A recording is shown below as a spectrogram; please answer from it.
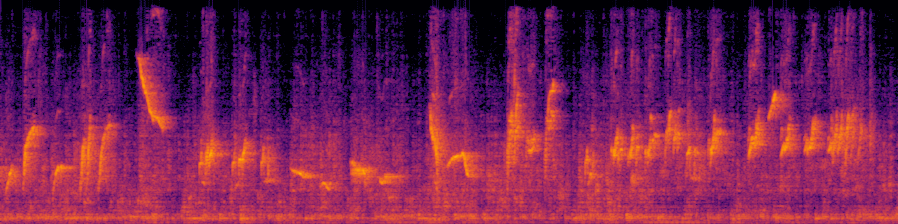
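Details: Lesser green leafbird in continuous, lively song: rapid clear whistles, slides and chirps follow each other almost without pause, changing pitch constantly, while a faint low hum runs beneath.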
